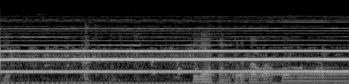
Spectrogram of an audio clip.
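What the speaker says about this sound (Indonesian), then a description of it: "ini ada ayam. Dia ini sedang berkokok." A rooster crows once, loud and close, in a rising then drawn-out call over a steady electronic hum, following a brief cluck.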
